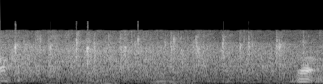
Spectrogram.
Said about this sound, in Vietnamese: Chúng con quý ông bà anh chị em thấy thánh lễ hôm nay diễn ra các trang nghiêm, có sốt sáng, có vui không? Vậy thì cho cha một tràng pháo tay, cảm ơn cha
